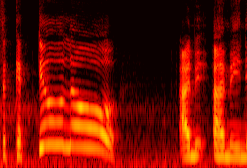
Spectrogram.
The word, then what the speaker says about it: Cthulhu: honest because the culu is scary. I never knew it's pronounced culu instead of a casulu but that's me.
